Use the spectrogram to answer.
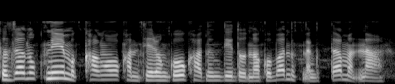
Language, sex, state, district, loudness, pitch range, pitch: Garo, female, Meghalaya, South Garo Hills, -15 LUFS, 190-225 Hz, 215 Hz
